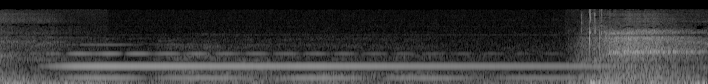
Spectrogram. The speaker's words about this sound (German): Und dann äh, bringen wir erstmal unsere Aufmerksamkeit gleich zum Klang der Glocke.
